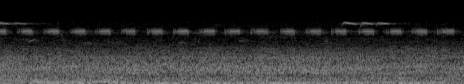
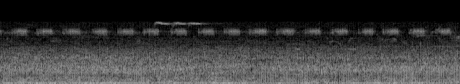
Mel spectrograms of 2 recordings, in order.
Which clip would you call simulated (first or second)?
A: second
